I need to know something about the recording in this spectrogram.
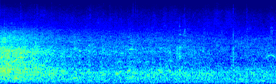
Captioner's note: crowd murmurs and laughs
